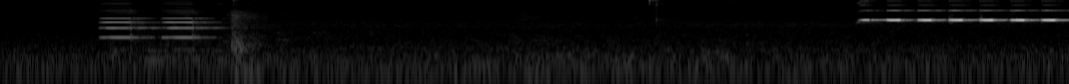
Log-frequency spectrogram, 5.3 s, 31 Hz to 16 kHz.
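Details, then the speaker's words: Dräger Savina 300 ventilator pre-use device check, alarm test: short pair of electronic tones, a click, then a fast run of high repeated beeps confirming the alarm still sounds. "Oke, gini untuk pengecekan alarmnya masih bunyi atau enggak, bisa kita yes."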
